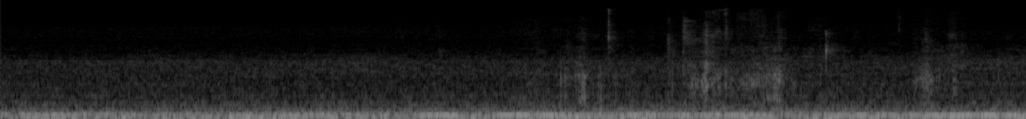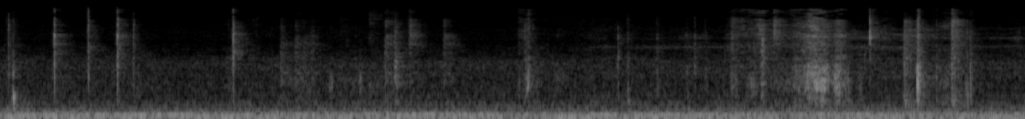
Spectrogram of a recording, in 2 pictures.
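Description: Small scattered clicks and taps from hands handling a tiny USB-C power bank plugged into the side of a tablet, starting about three seconds in and bunching near the end, over a steady low hum.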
